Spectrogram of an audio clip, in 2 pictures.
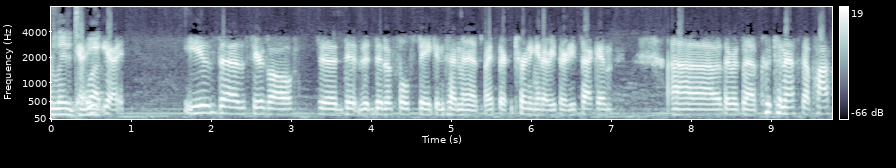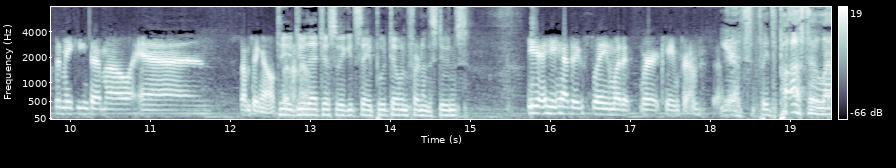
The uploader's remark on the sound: joins this week by phone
